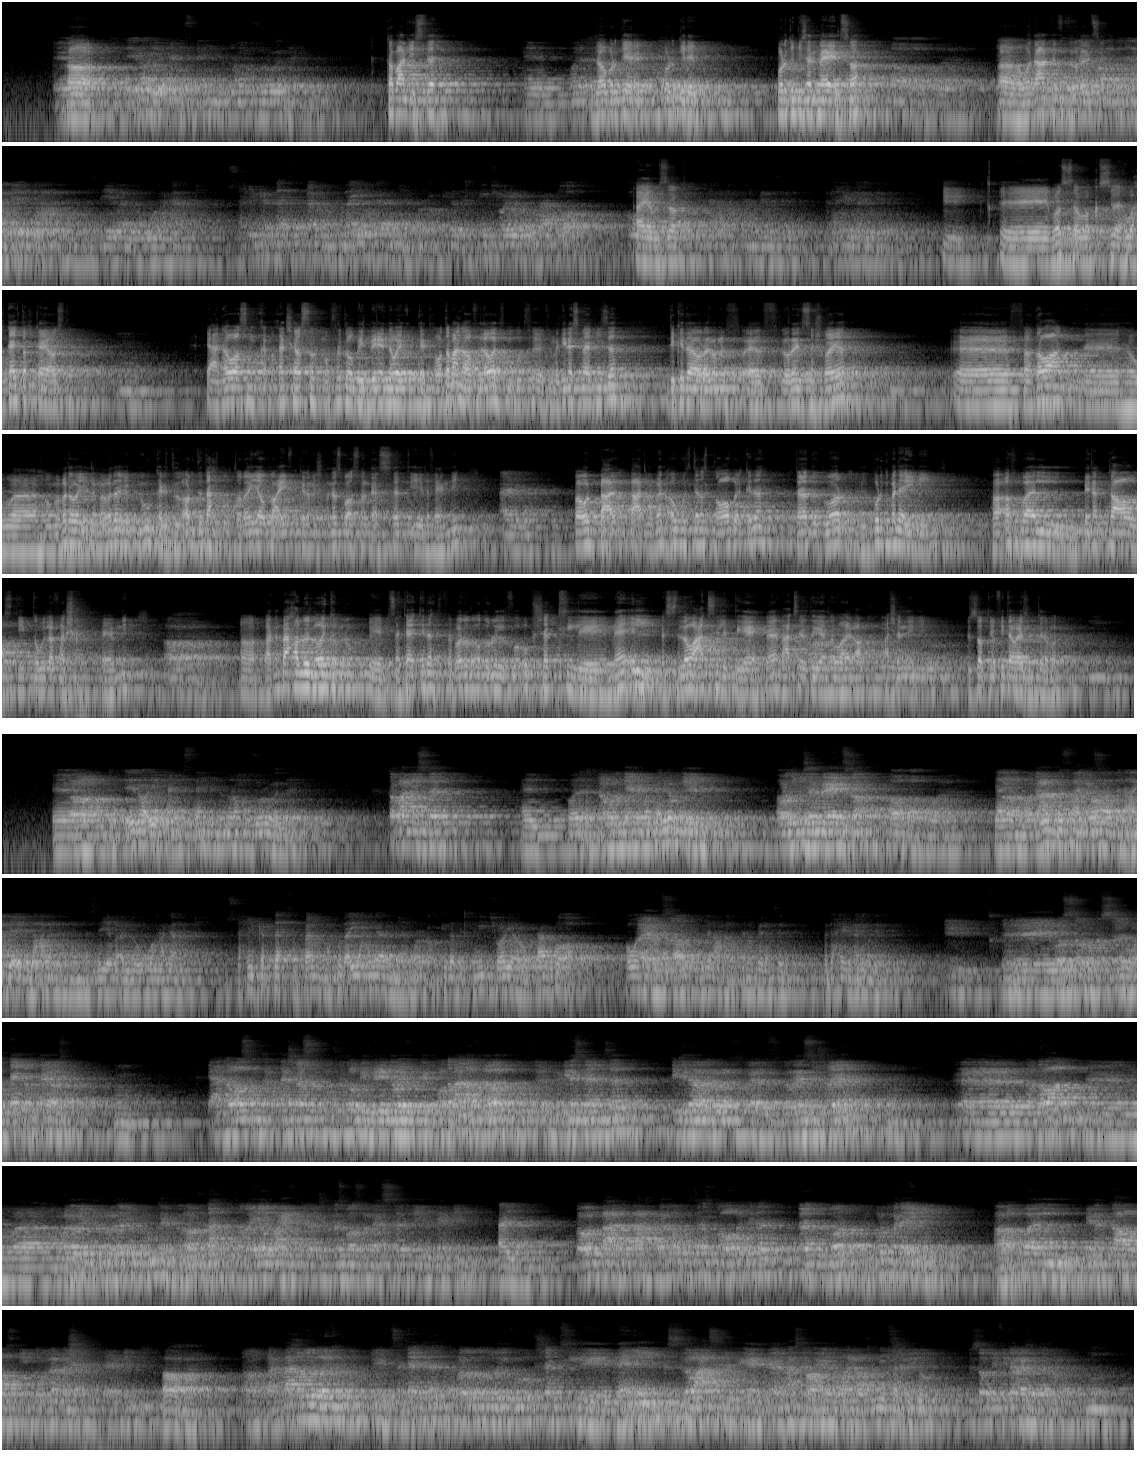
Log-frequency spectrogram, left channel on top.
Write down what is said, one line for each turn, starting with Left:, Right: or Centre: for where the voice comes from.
Right: آه،
Left: اه
Right: ايه رأيك يعني يستاهل ان انا اروح ازوره ولا ايه
Left: طبعا يستاهل
Right: حلو هو
Left: اللي هو برج
Right: هو تقريبا
Left: برج
Right: من- اه
Left: برج بيزا المائل صح
Right: اه اه هو يعني
Left: اه هو ده
Right: تقريبا
Left: عند فلورنسا
Right: بسمع ان هو
Left: كده
Right: من عجائب العالم الهندسية بقى اللي هو حاجة مستحيل كانت تحصل فاهم المفروض اي حاجة معمار او كده بتميل شوية او بتاع بتقع هو
Left: ايوه
Right: ده
Left: بالظبط
Right: بقى وفضل على مكانه كده سيبه فدي حاجة غريبة جدا
Left: امم إيه
Right: امم
Left: بص هو قصة هو حكايته حكاية أصلا
Right: امم
Left: يعني هو أصلا ما كان- ما كانش أصلا المفروض هو بيتبني إن هو يكون كده هو طبعا هو في الأول في موجود في, في مدينة اسمها بيزا دي كده قريبة من ف- آه، فلورنسا شوية
Right: امم
Left: آه، فطبعا آه، هو هما بدأوا ي- لما بدأوا يبنوه كانت الأرض تحته طرية وضعيفة كده مش مناسبة أصلا لأساسات تقيلة فاهمني
Right: ايوه أيوة.
Left: فأول بعد, بعد ما بنوا أول تلات طوابق كده تلات أدوار البرج بدأ يميل فوقفوا
Right: اه
Left: بقى البناء بتاعه سنين طويلة فشخ فاهمني
Right: اه آه.
Left: اه بعدين بقى حاولوا اللي هو يكملوه ب- بذكاء كده فبنوا الادوار اللي فوقه بشكل مائل بس اللي هو عكس الاتجاه فاهم عكس الاتجاه
Right: اه
Left: اللي
Right: اه
Left: هو هيقع
Right: عشان
Left: منه،
Right: يثبتوه
Left: عشان ي... بالظبط يبقى في توازن كده بقى
Right: امم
